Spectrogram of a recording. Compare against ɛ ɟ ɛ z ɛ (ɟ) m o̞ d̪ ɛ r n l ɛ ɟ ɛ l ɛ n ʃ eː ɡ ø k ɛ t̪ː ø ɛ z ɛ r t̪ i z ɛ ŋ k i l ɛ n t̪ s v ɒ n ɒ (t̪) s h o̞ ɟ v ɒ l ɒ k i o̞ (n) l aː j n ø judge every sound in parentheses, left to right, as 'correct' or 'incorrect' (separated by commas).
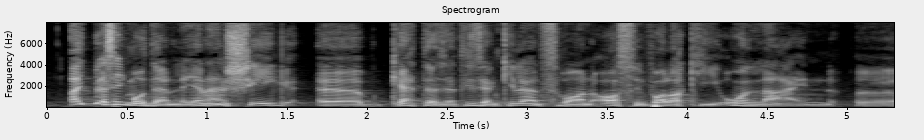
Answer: correct, incorrect, correct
